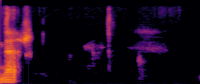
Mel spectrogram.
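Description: A man's voice on a headset microphone ends a word, then near silence during the handover between speakers, broken by two faint clicks about a second in.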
